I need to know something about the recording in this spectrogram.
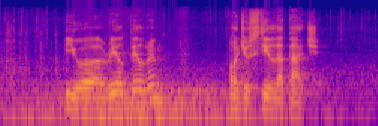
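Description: A man speaks calmly and gruffly, close by.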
